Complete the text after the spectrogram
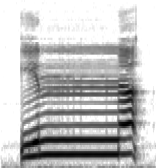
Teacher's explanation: Inna, ada hukum gunnah karena nunnya bertasydid. Cara bacanya didengungkan, ditahan 2, 3 atau 4 ketukan.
